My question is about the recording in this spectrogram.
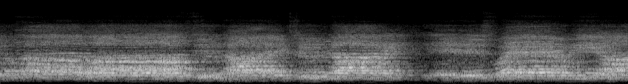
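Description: Barbershop harmony singing: unaccompanied voices in close harmony holding sustained chords, with short breaks between phrases.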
